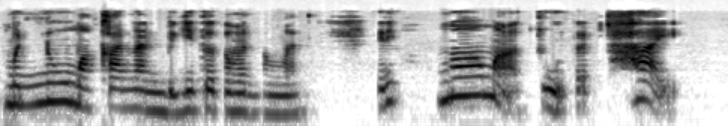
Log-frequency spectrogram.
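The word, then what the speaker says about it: 妈妈: 吃妈妈 Nah, ini cara bacanya ingat ya, di belakangnya itu adalah qingsheng. Jadi kita tidak baca mama, kita bacanya adalah mama. Mama. Mama. Jadi mama. Jadi belakangnya itu lebih seperti ditarik, teman-teman.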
